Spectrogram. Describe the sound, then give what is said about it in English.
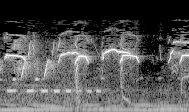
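A bird in a forest cries out in a quick series of sharp, whistling calls, each one rising then falling, repeated several times over a faint low hum. “He stood undecided, and then the bird cried.”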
